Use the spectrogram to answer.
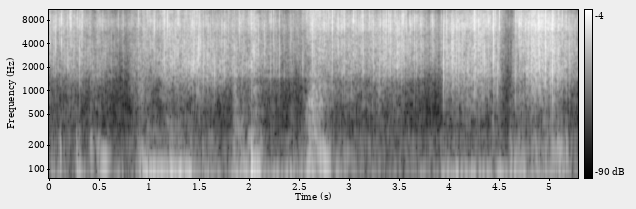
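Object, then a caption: Cloud slime on a wooden table. White cloud slime on a wooden table is torn apart and pressed with fingers and long nails. It makes a steady stream of soft, bright crinkling and crackling with a few sharper snaps, and little low-end weight.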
